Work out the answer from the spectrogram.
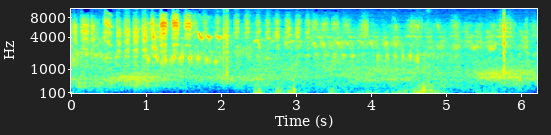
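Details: Sedge warbler song: a fast, continuous chatter of high, dry, scratchy notes, several per second, loudest early on then softer and more varied, with a sharp click near the end and faint low rumbles.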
